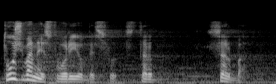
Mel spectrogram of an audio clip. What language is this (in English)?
Serbian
